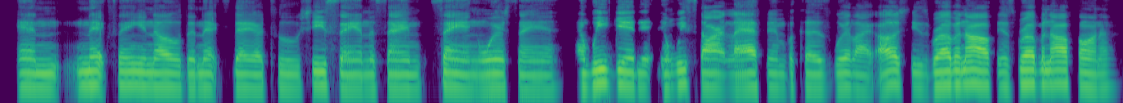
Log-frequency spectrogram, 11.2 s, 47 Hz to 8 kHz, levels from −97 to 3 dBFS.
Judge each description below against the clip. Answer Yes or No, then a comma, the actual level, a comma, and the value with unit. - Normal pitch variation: No, narrow, 2.1 semitones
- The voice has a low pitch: Yes, low, 105 Hz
